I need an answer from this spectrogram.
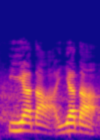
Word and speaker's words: যদা: তাহলে যদা উচ্চারণ না করে কি করব আমরা? ইয়াদা।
